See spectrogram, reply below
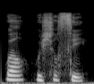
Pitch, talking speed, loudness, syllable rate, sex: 200 Hz, 255 wpm, -19 LUFS, 5.3 syllables/s, female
